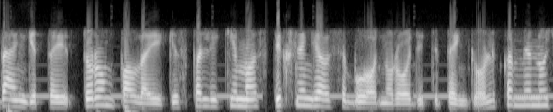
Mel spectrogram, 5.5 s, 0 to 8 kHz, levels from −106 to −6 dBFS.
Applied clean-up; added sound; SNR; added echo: none; Telephone; 19 dB; none.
